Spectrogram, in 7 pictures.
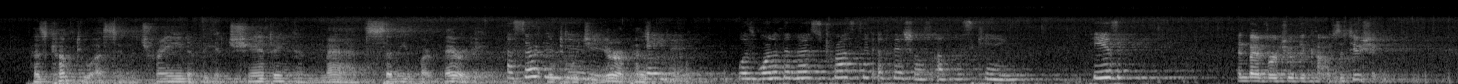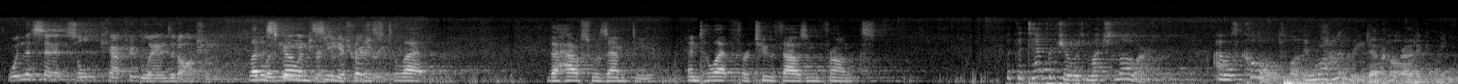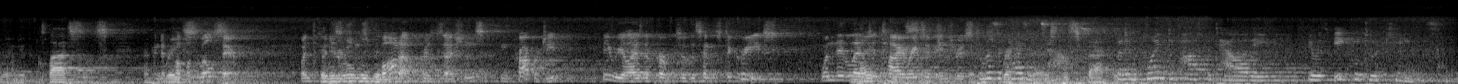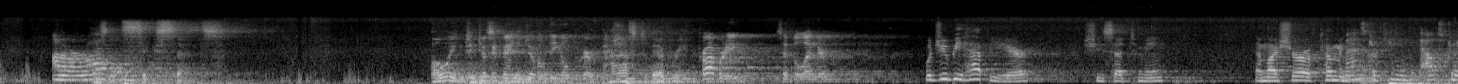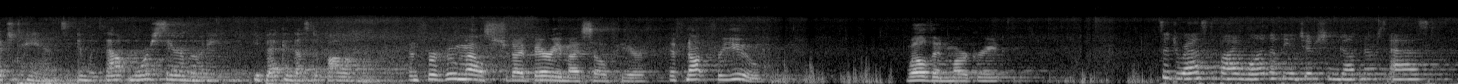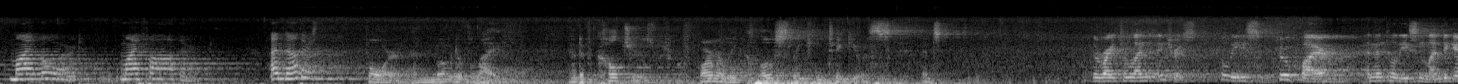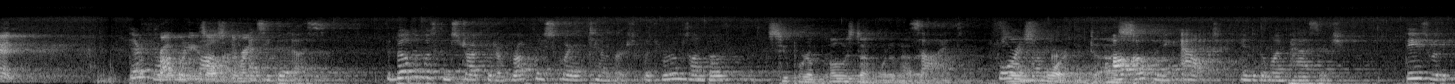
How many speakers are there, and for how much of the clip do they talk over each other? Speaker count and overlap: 5, about 17%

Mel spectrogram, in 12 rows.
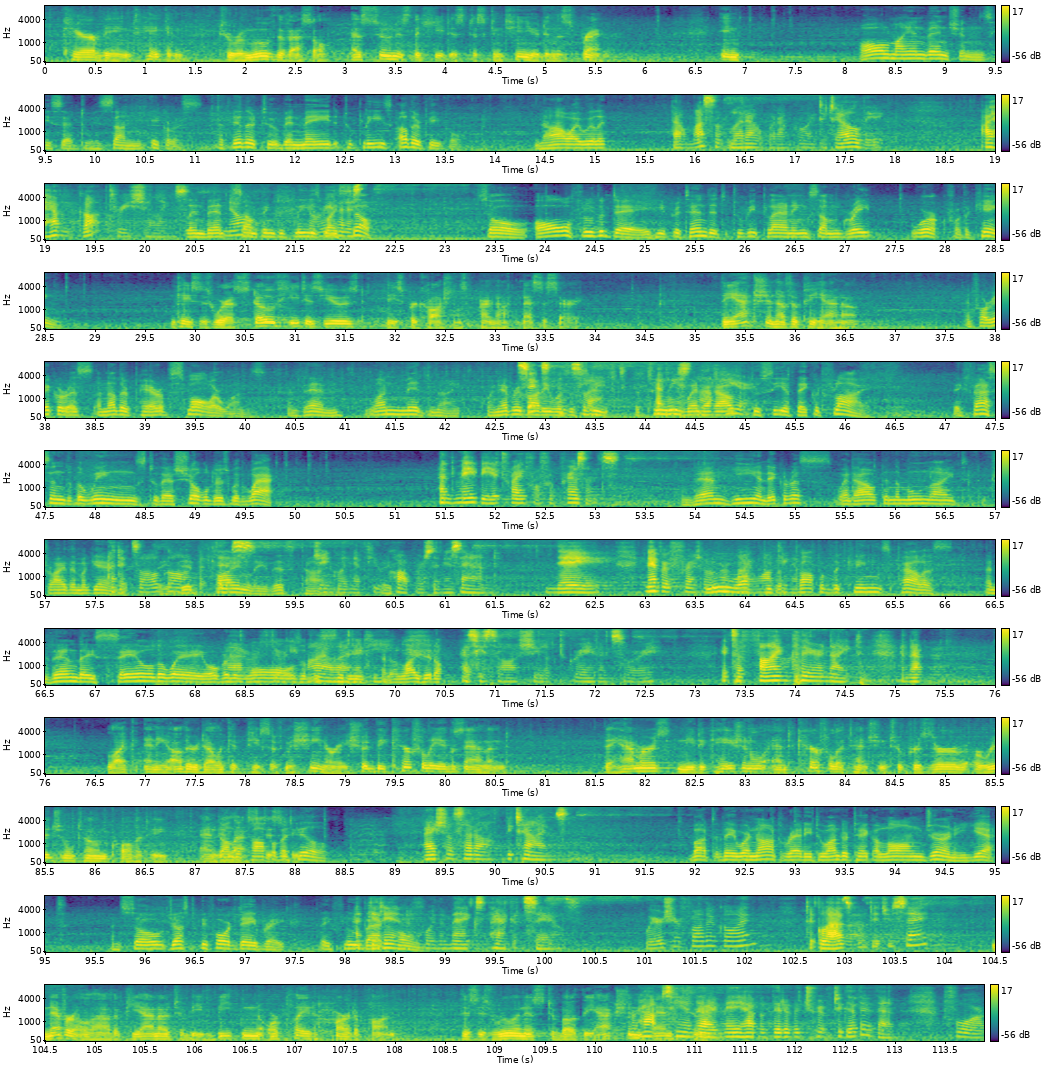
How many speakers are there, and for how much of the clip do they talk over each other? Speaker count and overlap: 3, about 12%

